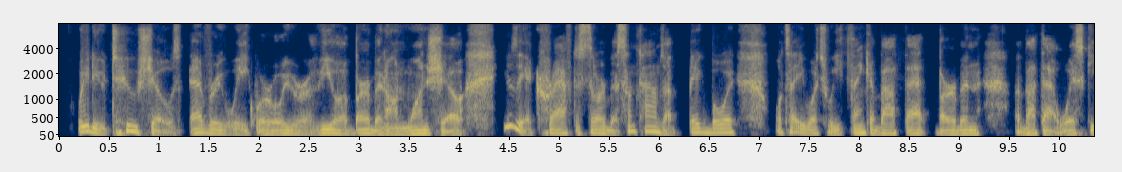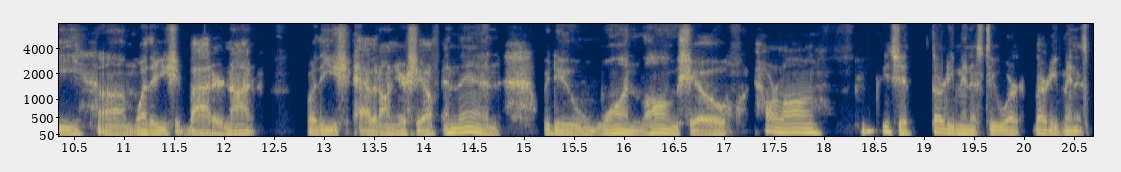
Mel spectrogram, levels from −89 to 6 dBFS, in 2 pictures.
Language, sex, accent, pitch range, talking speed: English, male, American, 80-105 Hz, 195 wpm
